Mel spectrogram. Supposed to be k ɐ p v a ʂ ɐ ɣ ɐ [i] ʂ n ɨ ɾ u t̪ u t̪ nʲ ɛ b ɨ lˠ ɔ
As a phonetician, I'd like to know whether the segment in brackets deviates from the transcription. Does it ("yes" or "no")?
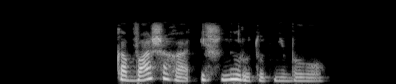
no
